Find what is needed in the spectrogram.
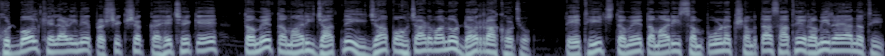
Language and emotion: Gujarati, fearful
